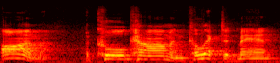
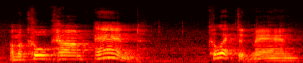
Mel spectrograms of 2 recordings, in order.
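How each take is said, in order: First: The word I'm carries the strongest stress. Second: The word calm carries the strongest stress.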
